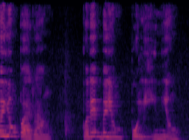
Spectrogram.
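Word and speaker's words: Polène: parang polen ba yung poline yung p o l e n e ay yes Oo ayun pala pronounce pala siya as polen so sabi niya doon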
